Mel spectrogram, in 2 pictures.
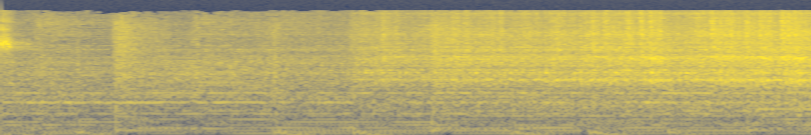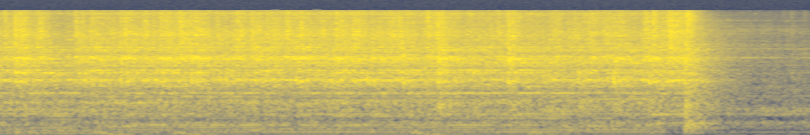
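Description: Small benchtop bandsaw running and cutting a wedge slot into a round bird's eye maple mallet handle, mixed with background music. The cutting grows stronger about two seconds in, and everything cuts off suddenly near the end.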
